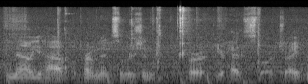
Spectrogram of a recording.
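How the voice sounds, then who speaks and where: A man in his forties giving a casual product demonstration in halting phrases with pauses. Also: low-pitched, heavy background noise. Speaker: company product presenter. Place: indoor set with brick wall, seated at table.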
